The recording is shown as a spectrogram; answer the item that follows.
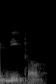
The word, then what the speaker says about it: Depot: Depot. Okay, Depot. Thank you. The T is mute.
